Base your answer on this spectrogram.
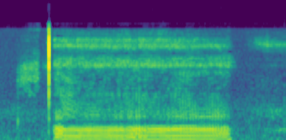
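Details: English Bulldog asleep indoors on a couch with its mouth open, giving one drawn-out droning snore of nearly two seconds with a steady low buzzy tone, preceded by a sharp click.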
